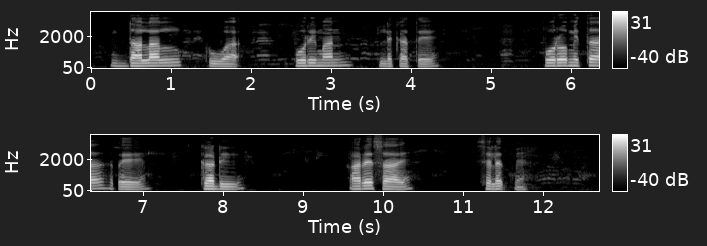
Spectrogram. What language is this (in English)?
Santali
